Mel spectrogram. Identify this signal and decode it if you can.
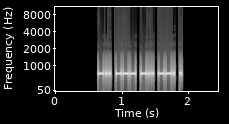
Morse code, heard as a keyed tone, about 46 wpm, 700 Hz. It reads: DODGE
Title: Multi-letter Phonemes Repeated 3x 45wpm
